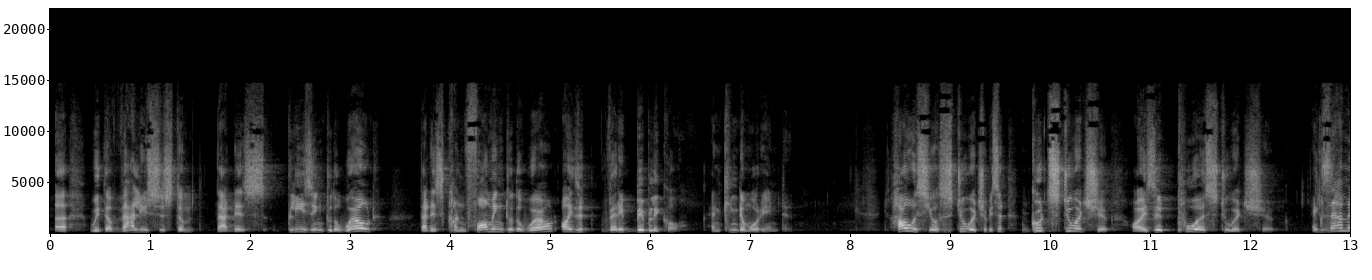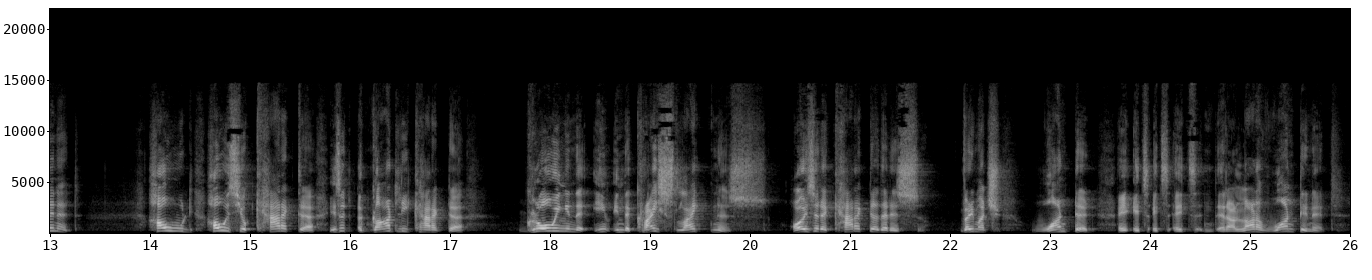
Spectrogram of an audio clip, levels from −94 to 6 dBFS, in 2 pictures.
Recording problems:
thin; somewhat; fading below 350 Hz
uneven, jittery; strongly; from 1.5 to 24 s

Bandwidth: 14.5 kHz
